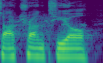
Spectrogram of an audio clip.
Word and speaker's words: Atrantil: Type in Atrantil. Just type in A-T-R-A and it'll come up. There's nothing else in the store spelled like that. So A-T-R-A, it'll come up. It's Atrantil.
